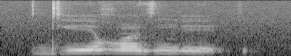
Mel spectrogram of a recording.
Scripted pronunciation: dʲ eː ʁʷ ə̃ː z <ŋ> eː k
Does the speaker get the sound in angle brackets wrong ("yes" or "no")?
no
